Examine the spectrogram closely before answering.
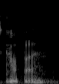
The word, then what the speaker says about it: Kappa: from the trickster Kappa from Japanese Kappa would be the proper pronunciation um let me catch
